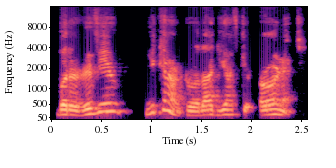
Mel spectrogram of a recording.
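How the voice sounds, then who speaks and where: A man's voice: on the high side, sing-song, fast, breathy edge. A man who owns a pizzeria, chatting as a podcast guest and telling stories with enthusiasm, acting out what his customers say. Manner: enthusiastic storyteller, acts out customers' voices. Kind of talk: casual interview chat.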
